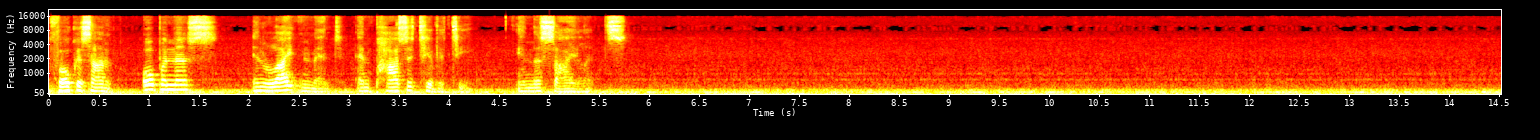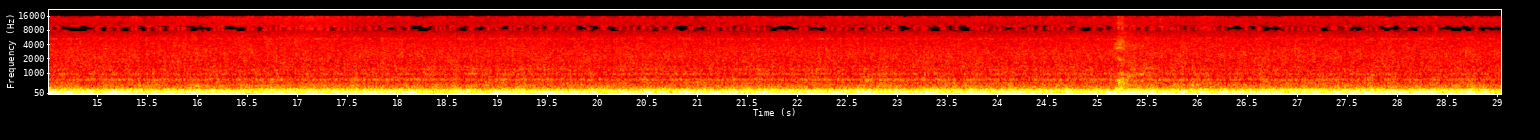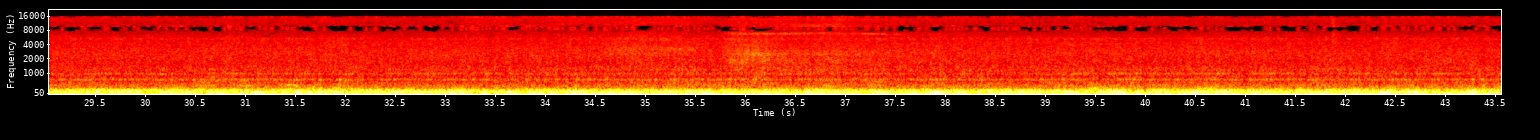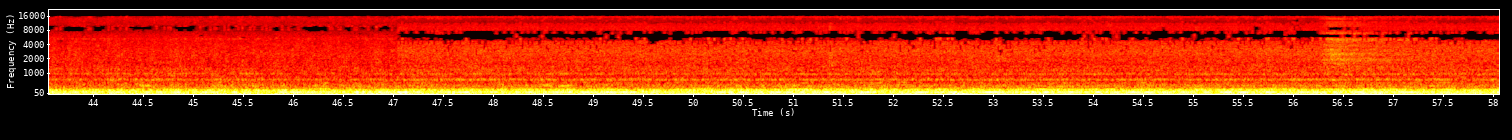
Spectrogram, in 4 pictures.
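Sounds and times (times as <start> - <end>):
low rumble with hum: 0.0 - 58.0.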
